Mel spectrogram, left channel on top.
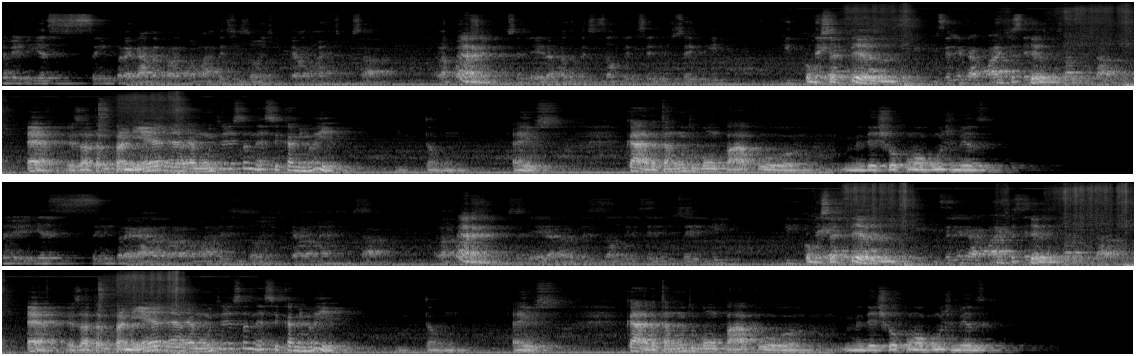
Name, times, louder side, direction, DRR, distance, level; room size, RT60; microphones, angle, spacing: voice 1, 0.0-3.9 4.3-7.3 7.8-8.8 9.1-11.2, left 1 dB, 40° left, 0 dB, 5.0 m, -35 dB
sound 1, 1.2-19.7, left 1 dB, 65° left, 1.9 m, -41 dB
voice 2, 4.5-4.9 8.0-9.0 10.3-10.6 11.6-14.7 15.2-15.9 16.4-16.9 17.2-21.1, equal, 5° right, 1 dB, 1.5 m, -24 dB
Domestic sounds home sounds, 7.7-13.9, right 1 dB, 25° right, 3.3 m, -39 dB
22.0 x 14.0 x 4.6 m, 1.0 s
head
